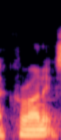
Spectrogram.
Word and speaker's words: Quranic: I've never heard of a Muslim seminary or so-called Quranic school. That's how you pronounce it, a Quranic school.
